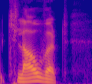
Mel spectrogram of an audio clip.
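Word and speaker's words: Kluivert: Och Justin Klauvert. Det är så det ska uttalas, Makoto.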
